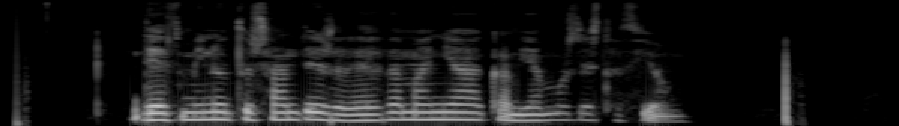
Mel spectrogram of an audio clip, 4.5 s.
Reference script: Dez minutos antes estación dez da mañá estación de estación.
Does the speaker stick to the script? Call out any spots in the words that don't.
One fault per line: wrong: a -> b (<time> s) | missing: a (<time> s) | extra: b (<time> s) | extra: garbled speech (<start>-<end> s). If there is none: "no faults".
wrong: estación -> das (1.7 s)
wrong: estación -> cambiamos (2.5 s)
